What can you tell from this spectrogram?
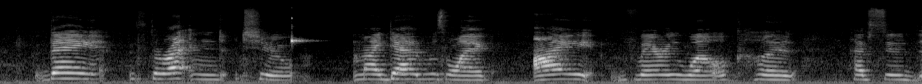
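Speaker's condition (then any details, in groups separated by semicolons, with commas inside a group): Cerebral palsy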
